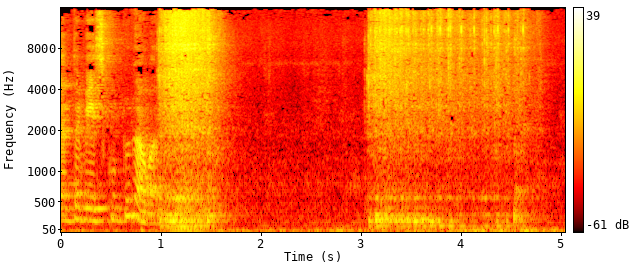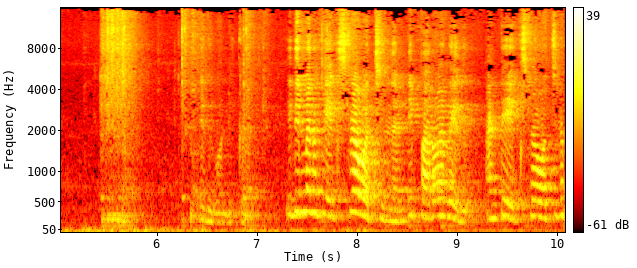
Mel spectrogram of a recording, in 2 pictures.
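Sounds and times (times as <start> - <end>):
sewing machine stitching: 0.8 - 1.8, 3.0 - 7.8.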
